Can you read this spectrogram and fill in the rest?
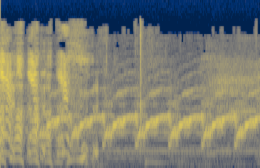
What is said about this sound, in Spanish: Este es el sonido original de la alarma, ¿no?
